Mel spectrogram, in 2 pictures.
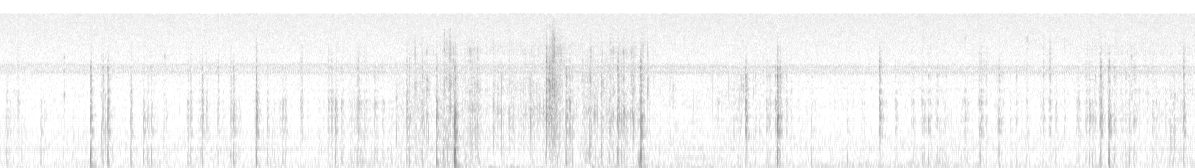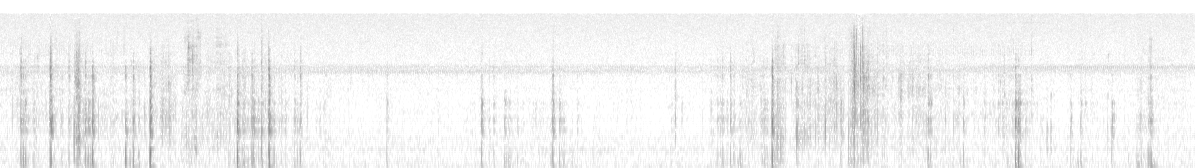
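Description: Footsteps crunching and shifting on loose river cobbles and gravel, in irregular bunches of sharp clicks with short pauses between them, over a faint steady high whine.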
